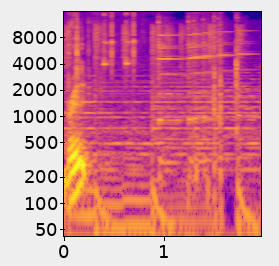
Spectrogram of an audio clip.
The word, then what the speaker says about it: Brut: don't know art Brut Brut is pronounced brute I am brute champagne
